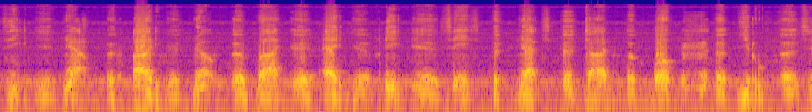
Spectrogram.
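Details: Deliberate burping of the alphabet: repeated voiced belches, roughly one a second, shaped into letter sounds.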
